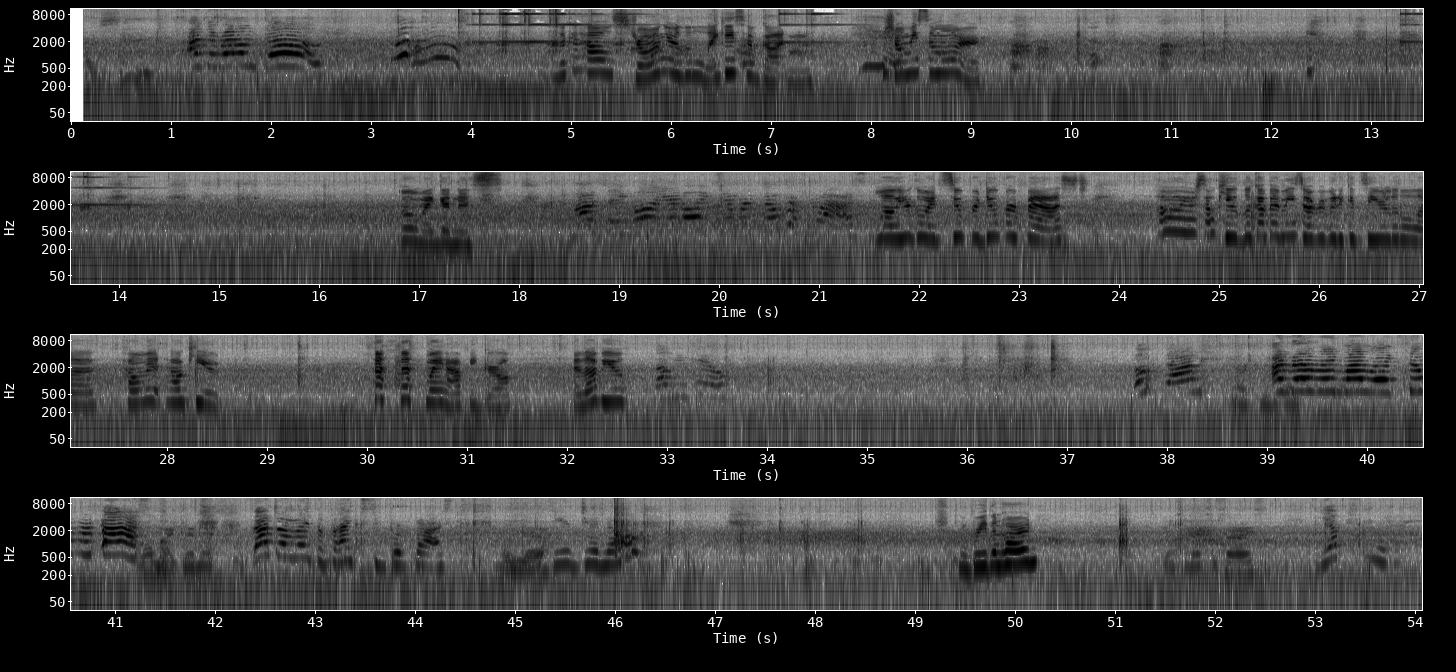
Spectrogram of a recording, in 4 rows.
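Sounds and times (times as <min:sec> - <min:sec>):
tricycle wheels rolling on concrete: 0:00.2 - 0:54.0.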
